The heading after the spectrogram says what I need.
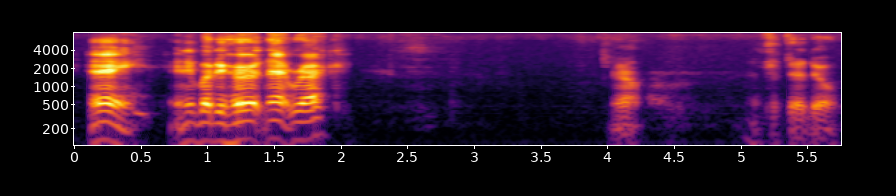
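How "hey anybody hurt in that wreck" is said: higher and louder, mock-concerned teasing; cheeky jab. Churchgoer mocking a battered car, loud cheeky jab. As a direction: needle him about his old car. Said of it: "they'd say".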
